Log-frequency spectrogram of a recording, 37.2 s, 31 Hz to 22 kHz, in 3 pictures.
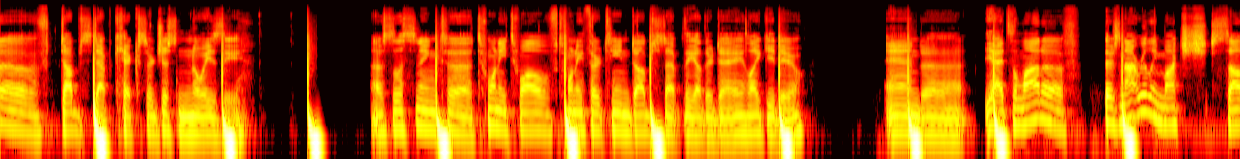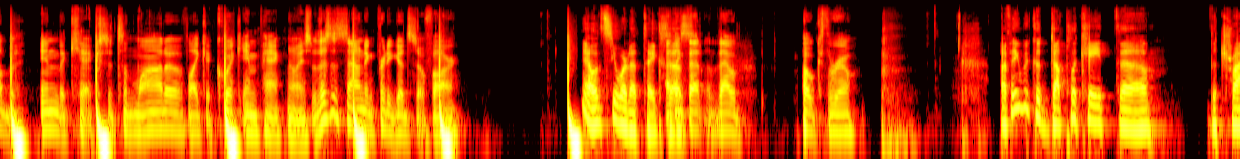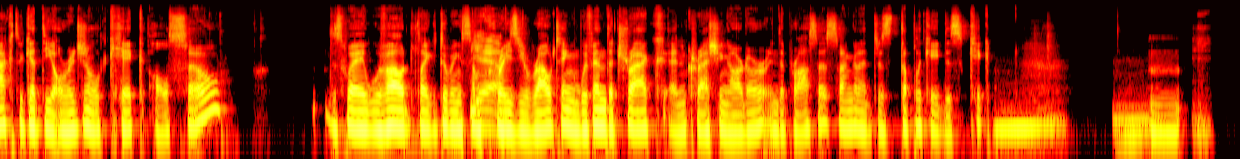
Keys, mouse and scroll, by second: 0.0 click, 1.7 click, 2.7-5.3 drag, 13.6 click, 15.7 click, 17.6 click, 18.4 click, 18.9 space, 21.5 click, 22.7 click, 26.7 click, 27.1 right click, 33.8 click.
